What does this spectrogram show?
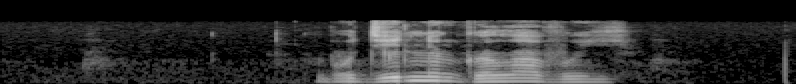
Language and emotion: Russian, neutral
